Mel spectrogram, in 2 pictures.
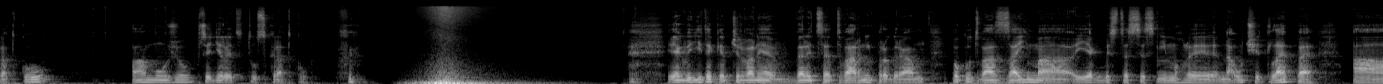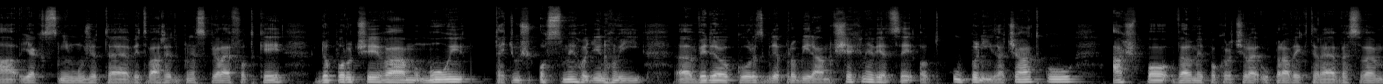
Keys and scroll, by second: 22.3 [, 25.4 b, 26.6 e.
